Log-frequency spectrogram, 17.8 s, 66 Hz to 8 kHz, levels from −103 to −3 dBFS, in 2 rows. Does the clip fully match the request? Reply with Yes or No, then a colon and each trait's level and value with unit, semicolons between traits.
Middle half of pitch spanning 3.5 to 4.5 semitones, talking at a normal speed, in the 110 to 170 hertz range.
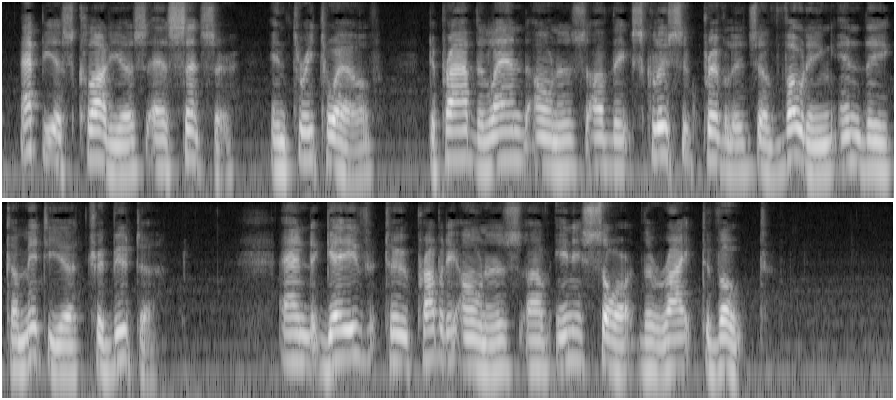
No: average, 3.8 semitones; slow, 105 wpm; medium, 140 Hz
